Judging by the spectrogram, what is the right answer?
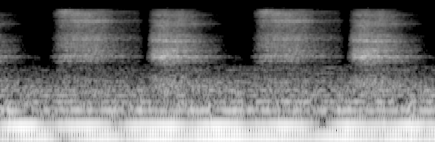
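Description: Deep, audible breaths during a breathwork meditation, four rhythmic airy cycles about a second each, close and steady over a low continuous background hum, with no talking.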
